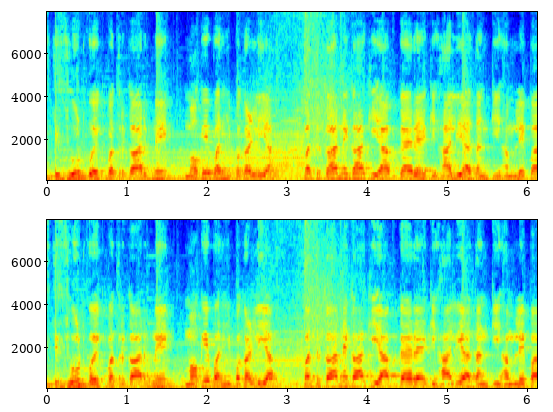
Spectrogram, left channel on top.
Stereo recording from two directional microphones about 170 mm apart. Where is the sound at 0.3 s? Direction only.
10° left (ahead or behind).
